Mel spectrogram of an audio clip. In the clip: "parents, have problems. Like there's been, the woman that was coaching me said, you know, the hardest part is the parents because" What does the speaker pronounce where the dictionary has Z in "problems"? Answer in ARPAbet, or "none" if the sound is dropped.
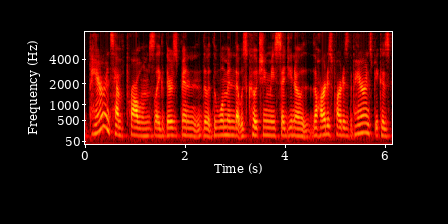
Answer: Z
